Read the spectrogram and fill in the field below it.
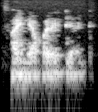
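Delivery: soft conspiratorial whisper; hushed suspense; secret whisper. Acted. Teacher builds suspense for children.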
